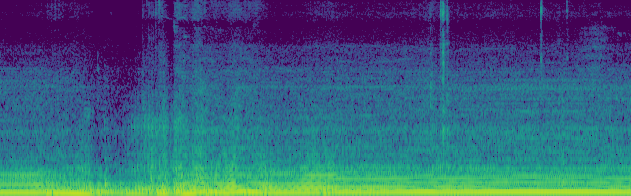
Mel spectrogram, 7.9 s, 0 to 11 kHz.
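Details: 1997 Mazda Miata started on a makeshift ignition right after a new battery was installed. It catches after a short crank, then revs and settles to a steady, even rumble with no knocks or misses. A healthy start.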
